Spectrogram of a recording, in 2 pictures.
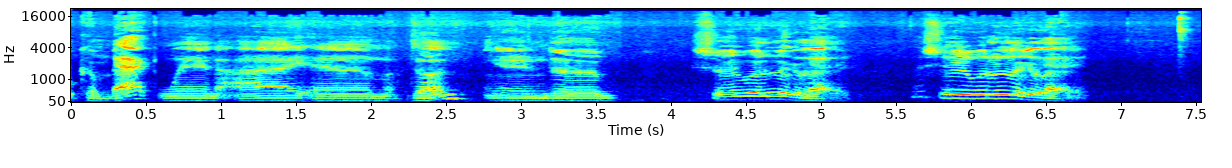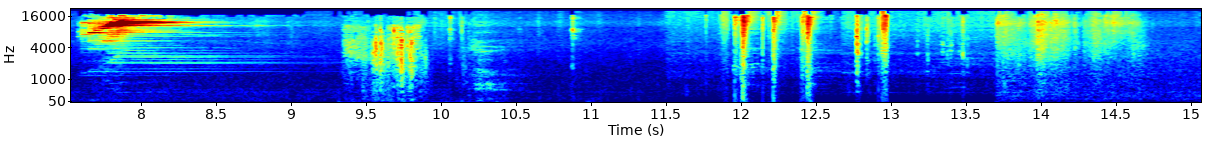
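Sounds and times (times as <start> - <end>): bright metallic ding: 7.6 - 9.3
short rustle: 13.5 - 15.0.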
